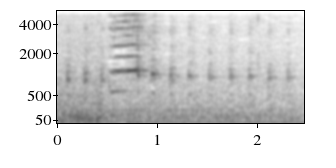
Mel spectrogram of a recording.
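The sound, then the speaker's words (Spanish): A hen clucks in a string of short, repeated clucks, fairly faint, with one louder, brighter call early on. “Comería los huevos que su gallina Martina puso”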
